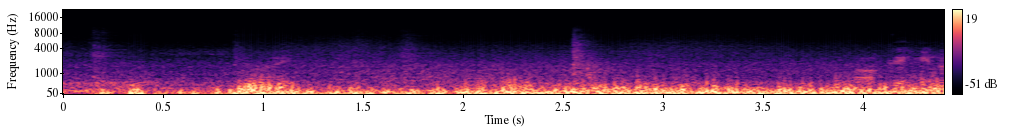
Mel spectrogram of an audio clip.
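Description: Air blowing out of a Carrier inverter split-type air conditioner's indoor unit and striking the microphone: a loud wind rumble that rises about a second in and then holds steady. The unit is being test-run after cleaning.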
